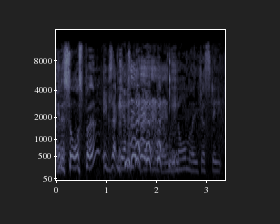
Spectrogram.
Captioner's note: laughing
